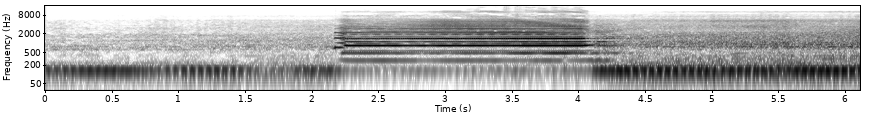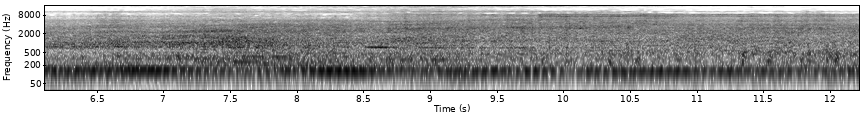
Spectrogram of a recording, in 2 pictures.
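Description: Diesel locomotive approaching with a steady engine hum and sounding its multi-tone horn for about two seconds. It then passes close by, and the engine gives way to the loud rumble and clatter of passenger coaches running over the rails.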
